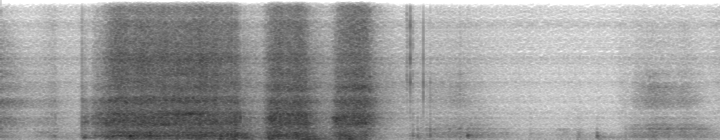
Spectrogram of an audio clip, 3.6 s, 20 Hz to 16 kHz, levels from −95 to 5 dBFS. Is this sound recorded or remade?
remade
